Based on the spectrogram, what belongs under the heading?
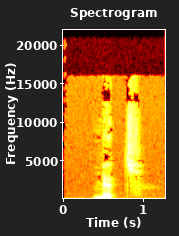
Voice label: "met", Dutch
